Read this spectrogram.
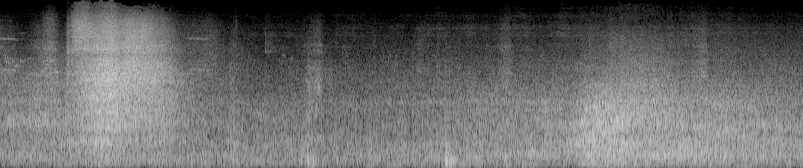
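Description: Steam bursts loudly from a steam locomotive.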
